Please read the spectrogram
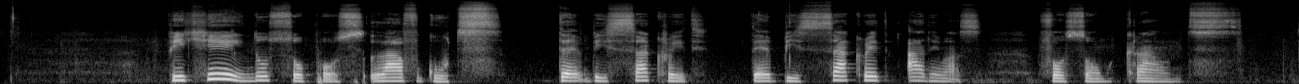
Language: Nigerian Pidgin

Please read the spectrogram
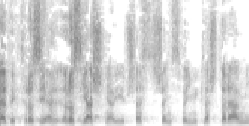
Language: Polish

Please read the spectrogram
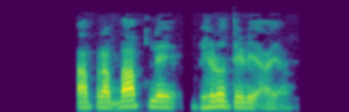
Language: Parkari Koli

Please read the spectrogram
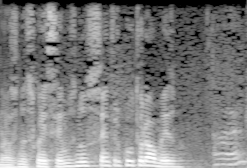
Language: Portuguese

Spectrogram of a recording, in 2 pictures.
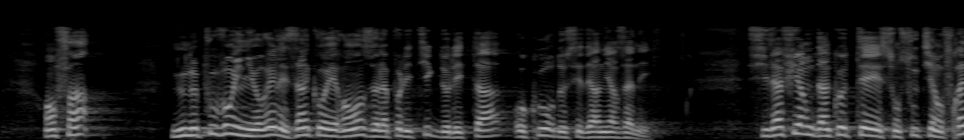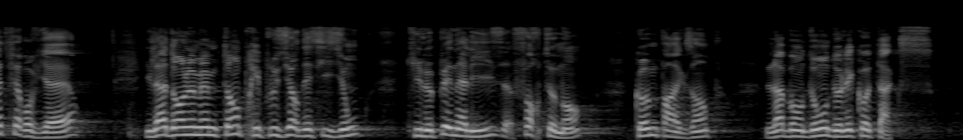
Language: French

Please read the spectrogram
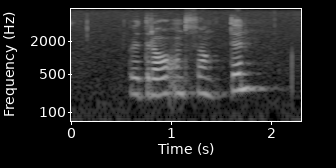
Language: Afrikaans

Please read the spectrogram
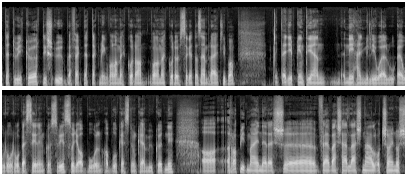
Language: Hungarian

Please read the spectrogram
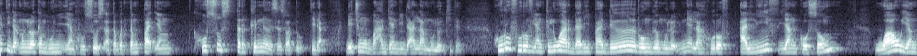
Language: Malay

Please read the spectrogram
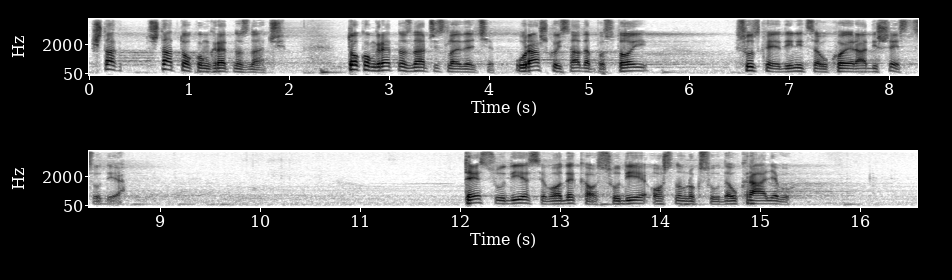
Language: Serbian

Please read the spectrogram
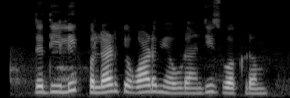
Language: Pashto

